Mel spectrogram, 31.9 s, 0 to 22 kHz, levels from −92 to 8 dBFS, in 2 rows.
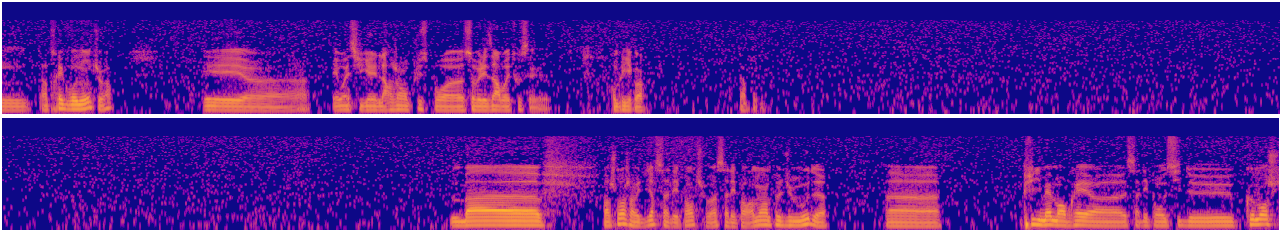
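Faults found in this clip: Overdone noise removal, throughout: near-silent background with twinkling specks. Spectrogram shows bands gated off between syllables, isolated bright dots. Likely over-aggressive denoiser.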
